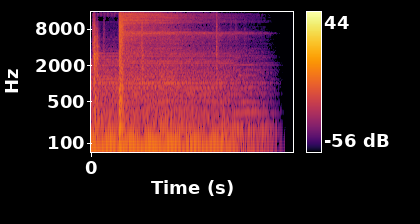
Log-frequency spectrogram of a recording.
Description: Armored Vehicles
mi_lav_idle_hatch_01_hpx
Light armored vehicle hatch shuts down with idle.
